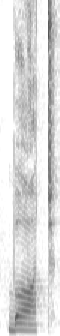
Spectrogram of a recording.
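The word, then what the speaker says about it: bought: GHT को हम लोग इंग्लिश में पढ़ते हैं टा। क्या पढ़ते हैं? टा। और आगे लिखा है BOU, तो मीनिंग बन गई बॉट, बॉट।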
